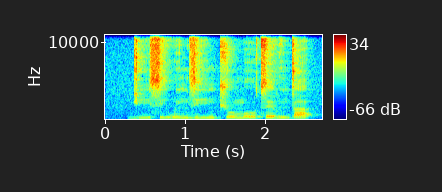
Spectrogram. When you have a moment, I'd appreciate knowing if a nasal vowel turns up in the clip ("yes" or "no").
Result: yes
